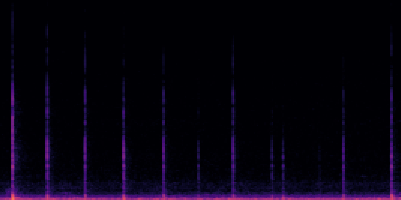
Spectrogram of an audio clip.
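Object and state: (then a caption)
Laminate tabletop tapped with fingernails. Long painted nail tips tap on a large, solid, dark laminated tabletop in a slow, uneven rhythm. Each tap is a short, dry knock with a low, thudding body and a faint bright click, dying away almost at once over a steady low background rumble.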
